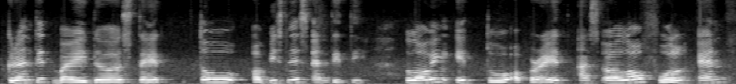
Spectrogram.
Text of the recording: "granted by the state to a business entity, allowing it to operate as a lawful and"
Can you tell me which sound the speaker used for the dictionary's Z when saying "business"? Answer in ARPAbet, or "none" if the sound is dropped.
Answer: S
